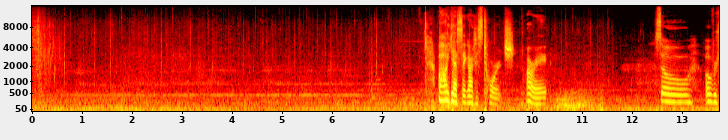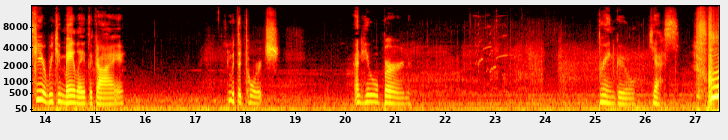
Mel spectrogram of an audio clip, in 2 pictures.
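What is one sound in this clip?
A fire crackles nearby.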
